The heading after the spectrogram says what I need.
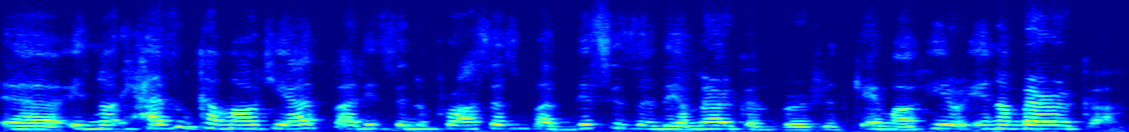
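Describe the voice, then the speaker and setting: An older woman who grew up in Israel, recalling her early life in a halting way, with many restarts. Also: mid-range voice, fairly even intonation, slightly rough. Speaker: poet and professor, interview guest. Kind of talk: virtual interview, personal recollection. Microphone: video call. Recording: distant, muffled video call audio.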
